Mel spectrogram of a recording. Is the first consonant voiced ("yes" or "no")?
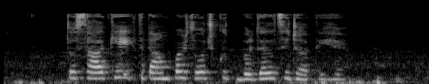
no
